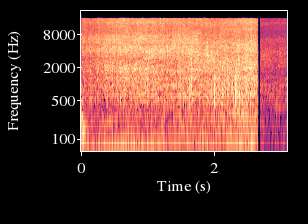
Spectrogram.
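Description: Thuthuvalai leaves sauté in a hot pan with a loud, dense, close sizzle that holds steady, then drops suddenly to a faint hiss near the end.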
